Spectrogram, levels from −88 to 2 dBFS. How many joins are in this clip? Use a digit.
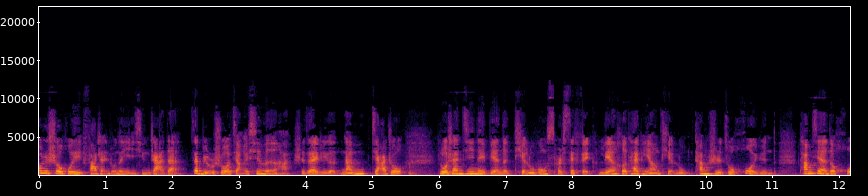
2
